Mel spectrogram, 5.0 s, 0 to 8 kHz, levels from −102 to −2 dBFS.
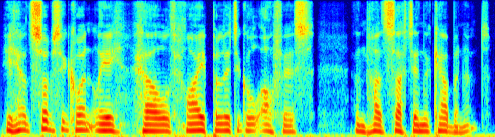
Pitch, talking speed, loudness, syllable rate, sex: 140 Hz, 155 wpm, -18 LUFS, 5.2 syllables/s, male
